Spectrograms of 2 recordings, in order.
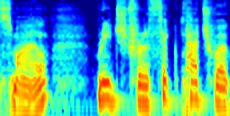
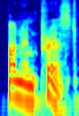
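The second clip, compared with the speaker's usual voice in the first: usual speaking voice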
